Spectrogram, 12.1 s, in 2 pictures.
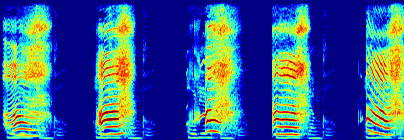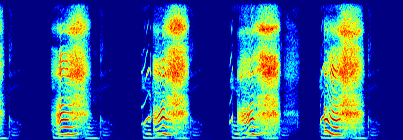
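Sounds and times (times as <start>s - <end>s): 
woman moaning: 0.0s - 2.2s, 2.8s - 4.8s, 5.5s - 6.2s, 6.9s - 7.6s, 8.2s - 11.7s.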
